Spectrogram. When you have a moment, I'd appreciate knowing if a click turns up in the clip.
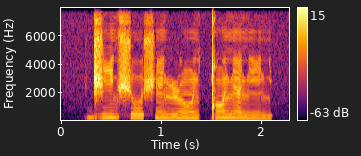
yes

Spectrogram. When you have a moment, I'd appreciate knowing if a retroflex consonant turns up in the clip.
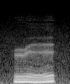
yes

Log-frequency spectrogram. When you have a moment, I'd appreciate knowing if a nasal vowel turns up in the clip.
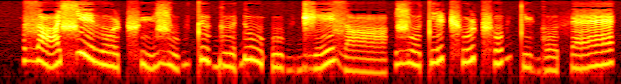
no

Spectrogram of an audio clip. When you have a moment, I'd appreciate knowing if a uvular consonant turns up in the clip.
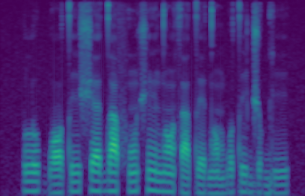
no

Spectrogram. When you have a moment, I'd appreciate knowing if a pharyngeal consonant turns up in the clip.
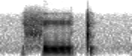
no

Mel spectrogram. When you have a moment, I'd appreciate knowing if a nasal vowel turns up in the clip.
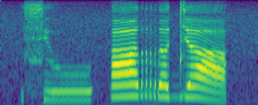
no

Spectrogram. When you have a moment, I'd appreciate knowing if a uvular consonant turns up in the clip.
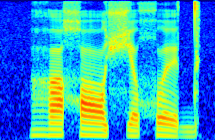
yes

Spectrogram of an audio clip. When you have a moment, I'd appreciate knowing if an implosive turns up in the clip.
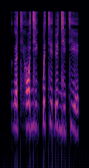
yes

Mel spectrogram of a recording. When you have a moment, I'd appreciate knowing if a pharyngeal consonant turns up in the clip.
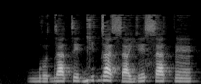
no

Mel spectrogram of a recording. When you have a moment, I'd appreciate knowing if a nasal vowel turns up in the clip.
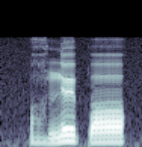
no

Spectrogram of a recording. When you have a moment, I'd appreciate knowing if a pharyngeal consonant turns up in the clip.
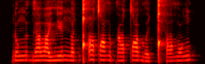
no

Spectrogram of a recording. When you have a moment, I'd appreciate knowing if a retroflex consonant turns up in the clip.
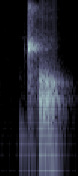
yes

